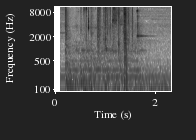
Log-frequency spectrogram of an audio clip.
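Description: Logo-intro sound effects: a steady low hum under a quick run of jangling, clicking hits, with one loud impact about one and a half seconds in.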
